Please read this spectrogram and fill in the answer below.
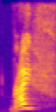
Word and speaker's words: Rife: Rife rhymes with life, yes.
